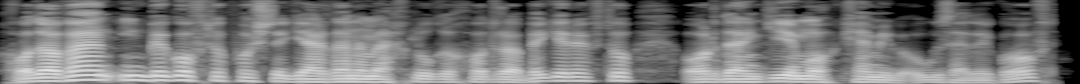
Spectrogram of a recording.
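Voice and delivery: ordinary delivery, nothing marked

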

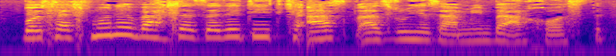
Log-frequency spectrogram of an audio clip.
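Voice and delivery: plain reading voice

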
